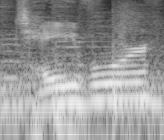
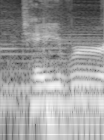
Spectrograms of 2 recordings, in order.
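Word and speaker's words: Tavour: um as well you can get it through tavor taver however you say it yeah we pronounce it t-a-v-o-u-r j-b-o-u-r you can get it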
